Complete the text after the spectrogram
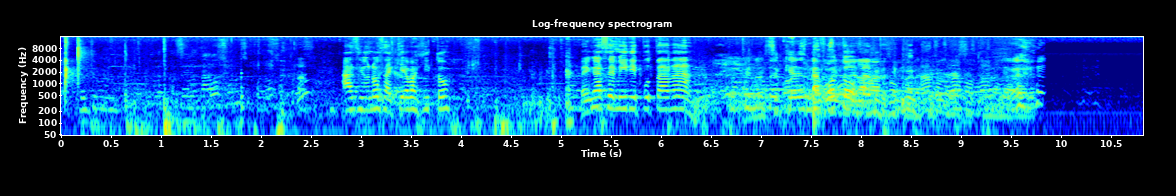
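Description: A crowd of men and women chatter and call out loudly nearby.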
